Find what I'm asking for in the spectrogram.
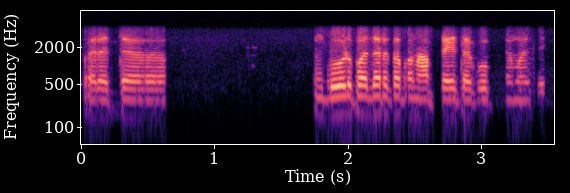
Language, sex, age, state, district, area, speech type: Marathi, male, 18-30, Maharashtra, Thane, urban, conversation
